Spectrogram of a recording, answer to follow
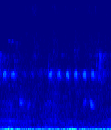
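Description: An insect chirping in a high, steady pulse, about six or seven chirps a second, stopping for about half a second and then resuming. A few short bird chirps come over a faint low rumble.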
